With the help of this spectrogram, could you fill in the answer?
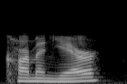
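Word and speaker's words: Carménère: And it looks like something approximating Carmenere and Gros Verdot. Did I say that right, David? – Yes, sir.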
